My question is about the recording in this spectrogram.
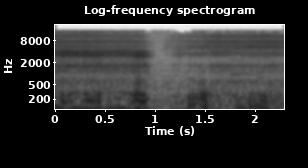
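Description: A sleeping mixed-breed dog snoring: one long snore breaks off about a second in, and another starts soon after.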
